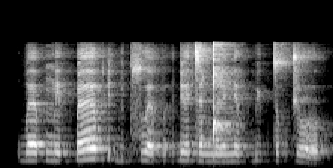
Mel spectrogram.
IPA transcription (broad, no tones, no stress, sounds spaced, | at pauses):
b ɜː p ŋ͡m e p k͡p ɜː p ɗ ɘ ɡ͡b y p sʷ ɜ p | ɗ ɘ d͡z ɜ ŋ͡ǃ ɘː n ɘː p ɓ y p t o p t͡ʃ o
